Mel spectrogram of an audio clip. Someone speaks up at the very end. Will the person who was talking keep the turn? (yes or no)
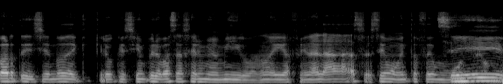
no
